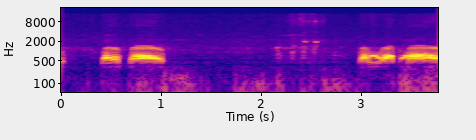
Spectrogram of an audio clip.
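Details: Spotted dove, a young male, calling during ground decoy trapping in strong wind. Two loud, low, hollow coo pairs, each a short note then a longer drawn-out one, separated by a quiet pause with light rustling.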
